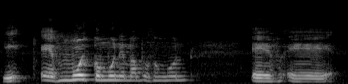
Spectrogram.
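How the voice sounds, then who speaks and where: A man, a linguist explaining pronunciation in a webinar, with halting speech full of fillers and restarts. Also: high-pitched, darkish tone. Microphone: video call.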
